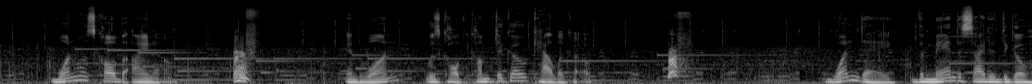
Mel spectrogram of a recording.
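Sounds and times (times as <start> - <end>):
speech: 0.5 - 2.7, 3.4 - 7.0, 8.2 - 10.3
short sharp dog bark: 2.4 - 2.6, 6.7 - 7.0.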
